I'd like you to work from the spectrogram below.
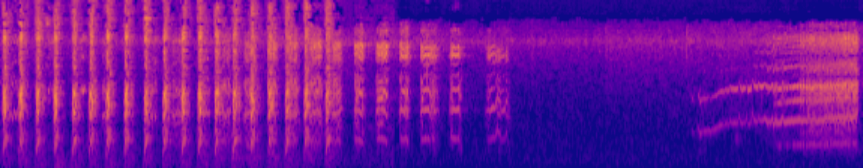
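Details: Red junglefowl decoy call for trapping male birds: rapid rhythmic clucking that slows and fades, a quiet gap, then a rising, strongly harmonic crow at the end.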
